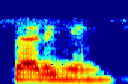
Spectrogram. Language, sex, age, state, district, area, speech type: Tamil, female, 45-60, Tamil Nadu, Kanchipuram, urban, conversation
